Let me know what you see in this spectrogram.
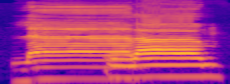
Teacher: জিহ্বার আগাটা সামনের উপরে দুই দাঁতের গোড়ার সঙ্গে গিয়ে লাগবে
